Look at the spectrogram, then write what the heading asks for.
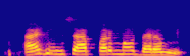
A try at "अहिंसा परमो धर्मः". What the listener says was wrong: हाँ, विसर्ग भी है ना, विसर्ग भी है धर्म के बाद।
